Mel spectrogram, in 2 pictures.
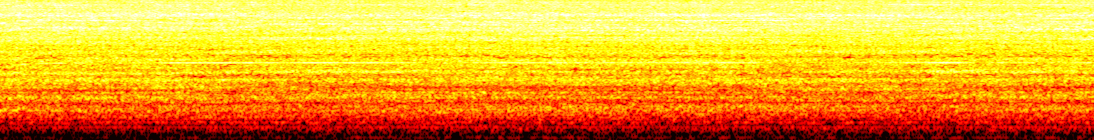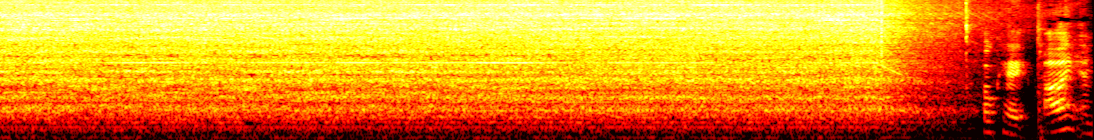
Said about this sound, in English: this blow dryer will dry it enough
